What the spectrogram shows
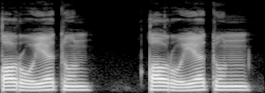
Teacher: اگلی مثال دیکھیے، اس مثال کے اندر بھی را ساکن ہے اور را سے پہلے جو حرف ہے اس کے اوپر فتحہ یعنی زبر آئی ہوئی ہے اس لیے اس را کو بھی موٹا پڑھیں گے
